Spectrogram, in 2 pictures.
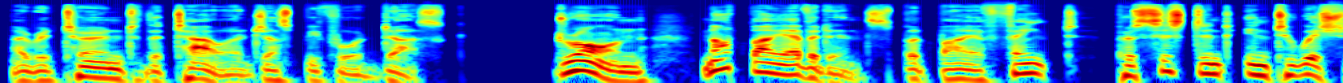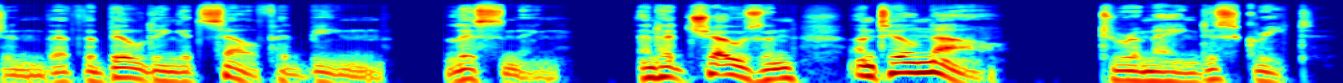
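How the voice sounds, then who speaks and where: A man playing a brooding older English police detective, narrating a mystery drama in a measured, solemn, literary and reflective manner. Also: very deep voice, huge pitch swings, vocal fry, slightly rough, dry recording, clean studio sound, heavily acted. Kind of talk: scripted first-person mystery narration.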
